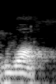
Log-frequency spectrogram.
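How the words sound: American style, the final T is dropped.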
